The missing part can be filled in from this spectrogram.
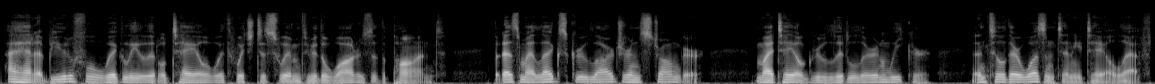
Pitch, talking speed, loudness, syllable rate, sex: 100 Hz, 190 wpm, -21 LUFS, 4.9 syllables/s, male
